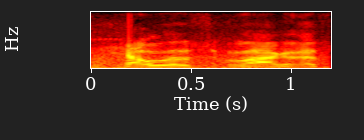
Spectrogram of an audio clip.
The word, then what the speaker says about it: Helles: It's pronounced HELLES.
